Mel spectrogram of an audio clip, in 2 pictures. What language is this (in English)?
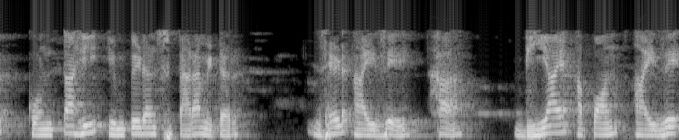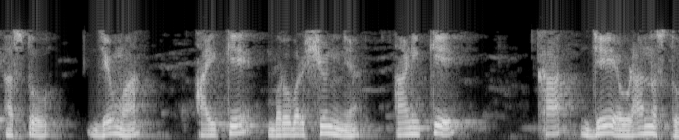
Marathi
